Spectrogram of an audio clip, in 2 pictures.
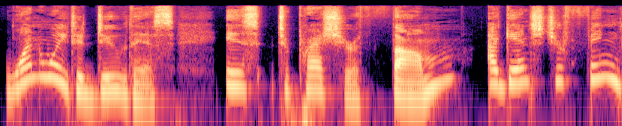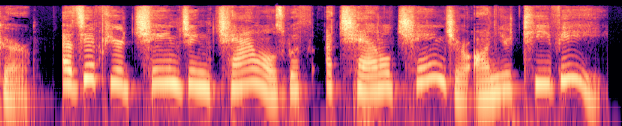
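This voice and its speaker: A woman narrating a scripted guided relaxation story for children in a soothing, gently instructing way. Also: fairly high pitch, big pitch swings, moderate pace, dry recording.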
